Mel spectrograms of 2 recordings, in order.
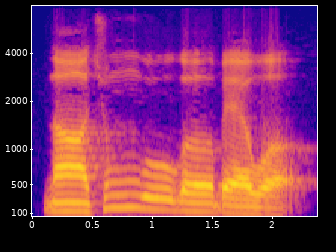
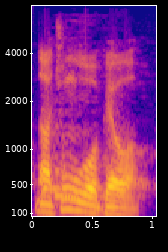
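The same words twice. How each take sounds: First: It is said slowly. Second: It is said fast.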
